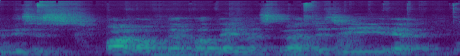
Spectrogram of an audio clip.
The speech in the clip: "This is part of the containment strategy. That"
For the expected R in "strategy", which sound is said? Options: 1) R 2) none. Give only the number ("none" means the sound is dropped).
1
